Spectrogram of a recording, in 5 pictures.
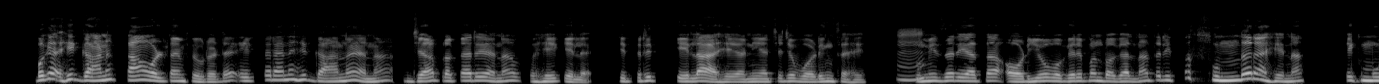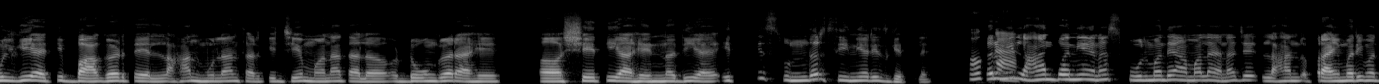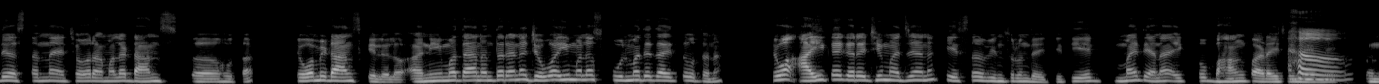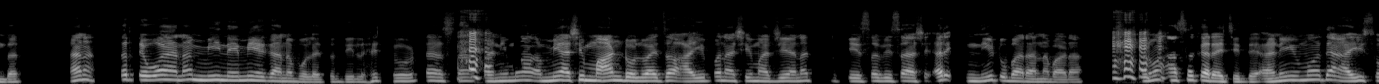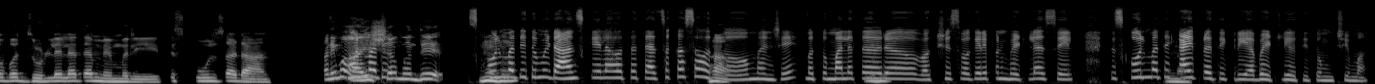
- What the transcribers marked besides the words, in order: in English: "ऑल टाईम फेव्हरेट"; in English: "वर्डिंग्स"; in English: "ऑडिओ"; joyful: "तर इतकं सुंदर आहे ना"; in English: "सीनियरीज"; "सिनरीज" said as "सीनियरीज"; in English: "स्कूलमध्ये"; in English: "डान्स"; in English: "डान्स"; in English: "स्कूलमध्ये"; laughing while speaking: "हो"; singing: "दिल है छोटासा"; chuckle; chuckle; in English: "स्कूलचा डान्स"; in English: "स्कूलमध्ये स्कूलमध्ये"; in English: "डान्स"; in English: "स्कूलमध्ये"
- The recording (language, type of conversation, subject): Marathi, podcast, एक गाणं जे तुला सांत्वन देतं, ते कोणतं आहे?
